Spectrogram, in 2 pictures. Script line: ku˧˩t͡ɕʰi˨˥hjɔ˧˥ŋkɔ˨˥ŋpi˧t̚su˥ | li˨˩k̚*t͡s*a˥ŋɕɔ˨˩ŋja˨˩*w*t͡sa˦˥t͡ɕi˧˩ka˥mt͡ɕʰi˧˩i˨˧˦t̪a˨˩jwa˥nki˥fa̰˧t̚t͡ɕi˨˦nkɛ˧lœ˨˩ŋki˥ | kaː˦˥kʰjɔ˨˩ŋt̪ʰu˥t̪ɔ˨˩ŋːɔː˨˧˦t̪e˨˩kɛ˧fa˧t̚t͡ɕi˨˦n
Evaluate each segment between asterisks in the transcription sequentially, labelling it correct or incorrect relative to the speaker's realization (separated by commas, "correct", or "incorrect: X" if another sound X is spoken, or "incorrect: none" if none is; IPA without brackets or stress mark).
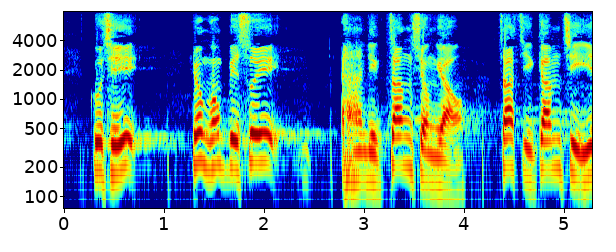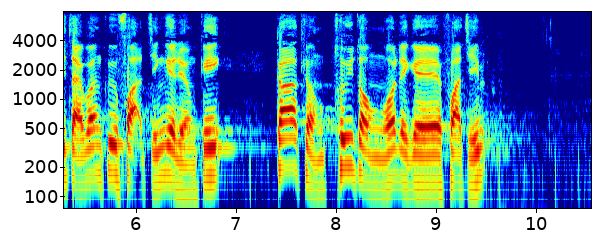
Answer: correct, correct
